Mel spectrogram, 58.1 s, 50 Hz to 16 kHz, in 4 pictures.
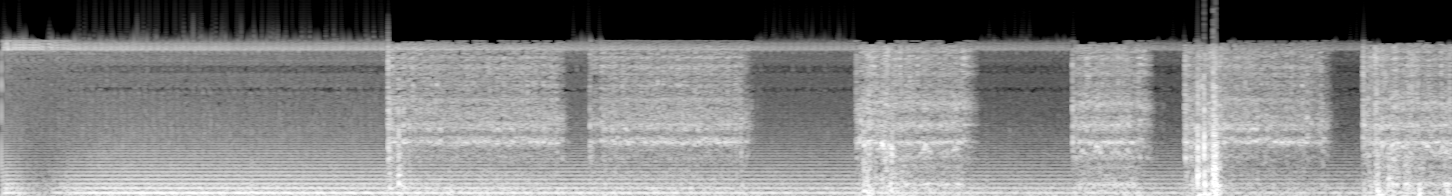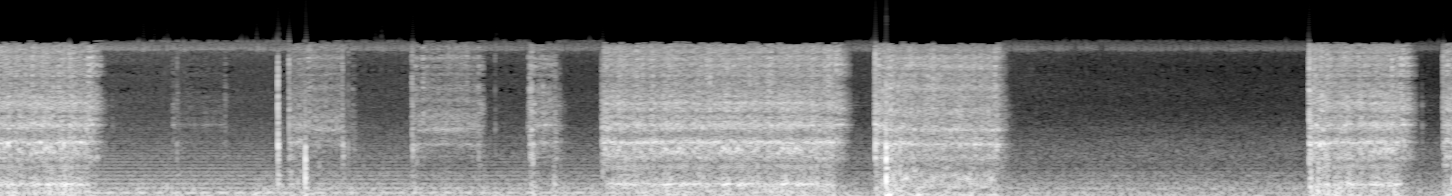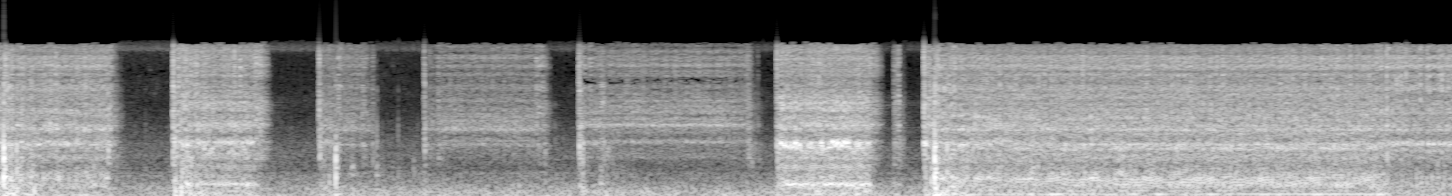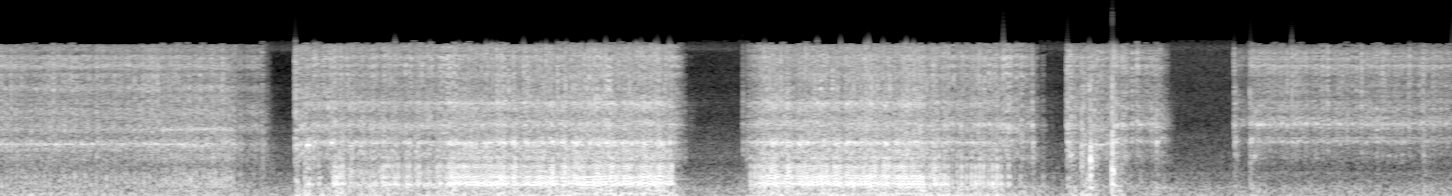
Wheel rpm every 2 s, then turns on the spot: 0, 30, 110, 80, 50, 80, 110, 80, 20, 30, 130, 120, 20, 50, 110, 70, 30, 40, 80, 130, 140, 140, 120, 120, 130, 90, 110, 60, 100.
34-36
